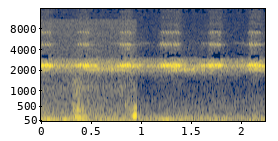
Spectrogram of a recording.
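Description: Cricket chirping sound effect: a steady high trill pulsing about four times a second, filling a pause as the stock 'crickets' gag for an awkward silence.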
